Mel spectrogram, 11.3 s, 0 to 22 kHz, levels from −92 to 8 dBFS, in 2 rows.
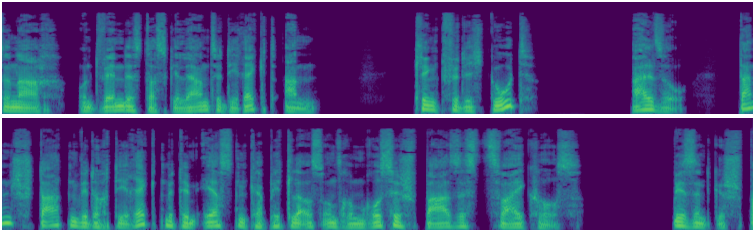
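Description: There are no technical faults to describe anywhere in this audio.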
